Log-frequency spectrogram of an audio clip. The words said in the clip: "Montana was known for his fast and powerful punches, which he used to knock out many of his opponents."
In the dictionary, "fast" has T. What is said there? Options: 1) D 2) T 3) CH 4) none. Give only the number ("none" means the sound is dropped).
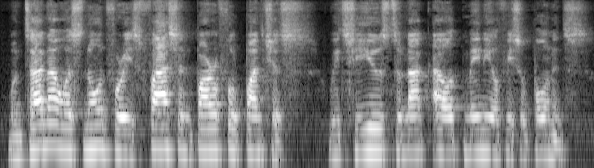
2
